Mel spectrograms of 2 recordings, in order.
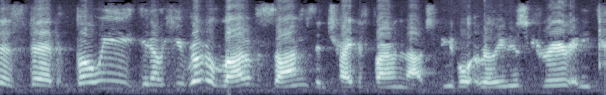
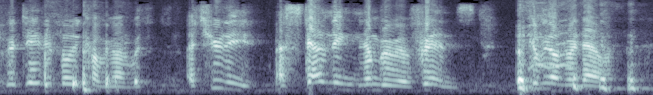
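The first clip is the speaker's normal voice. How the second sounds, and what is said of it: Early seventies BBC comedy presenter voice. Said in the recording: “early seventies BBC comedy ... my now my favorite impression”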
